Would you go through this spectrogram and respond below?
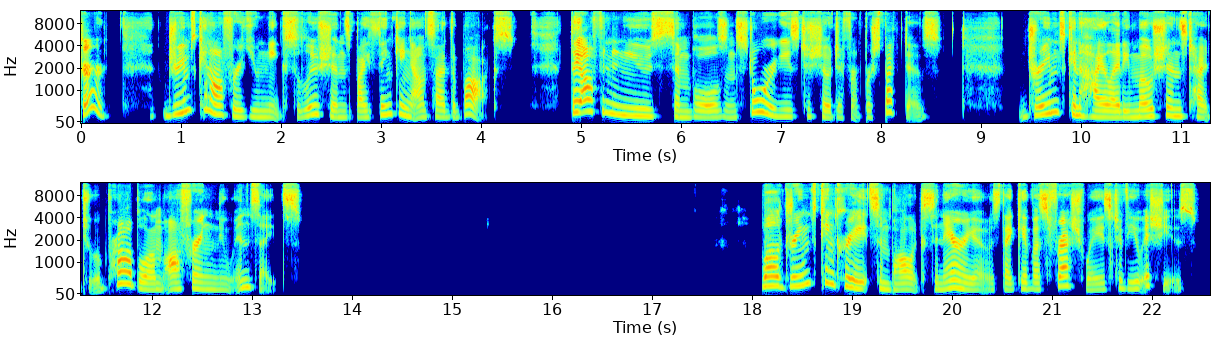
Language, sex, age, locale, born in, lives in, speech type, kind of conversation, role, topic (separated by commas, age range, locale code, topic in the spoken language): English, female, 25-29, en-US, United States, United States, read, expert-assistant, expert, What is the significance of dreams in psychology?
